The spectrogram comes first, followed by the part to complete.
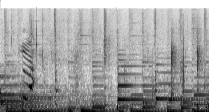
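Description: Background music with a steady bass, over which a cat meows once about half a second in, the call falling sharply in pitch.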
